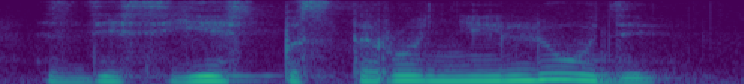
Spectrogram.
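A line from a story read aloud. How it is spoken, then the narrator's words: Whisper. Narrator (Russian): шепнул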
